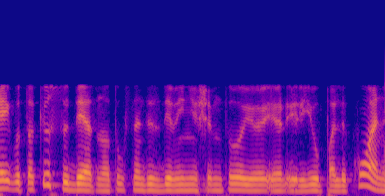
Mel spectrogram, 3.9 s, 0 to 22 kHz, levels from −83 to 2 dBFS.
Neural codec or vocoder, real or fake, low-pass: codec, 16 kHz in and 24 kHz out, 1 kbps, XY-Tokenizer; fake; 3.6 kHz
